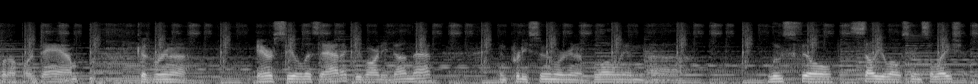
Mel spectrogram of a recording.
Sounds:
Music, Speech

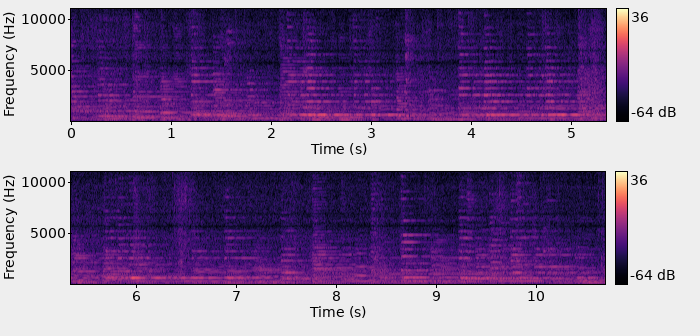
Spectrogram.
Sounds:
Musical instrument, Plucked string instrument, Music, Guitar

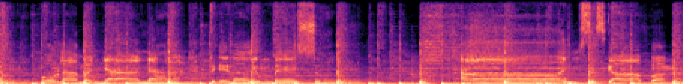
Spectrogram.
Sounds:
Music

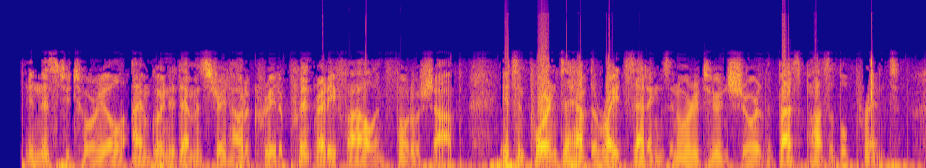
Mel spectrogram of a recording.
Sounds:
Speech

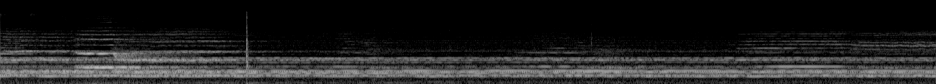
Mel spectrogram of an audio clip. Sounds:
Choir, Music

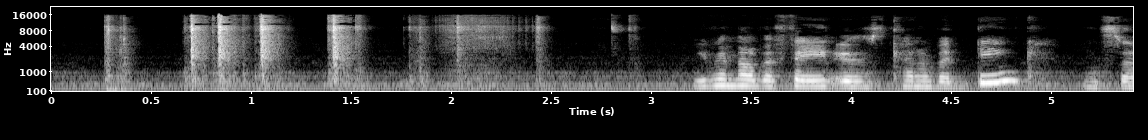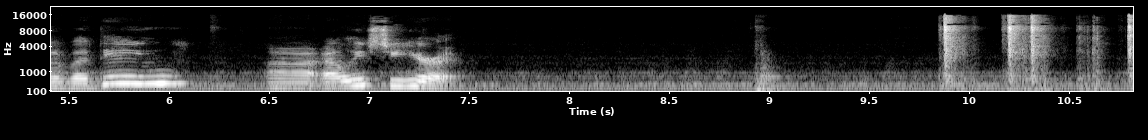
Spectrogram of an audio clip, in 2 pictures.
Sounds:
typing on typewriter

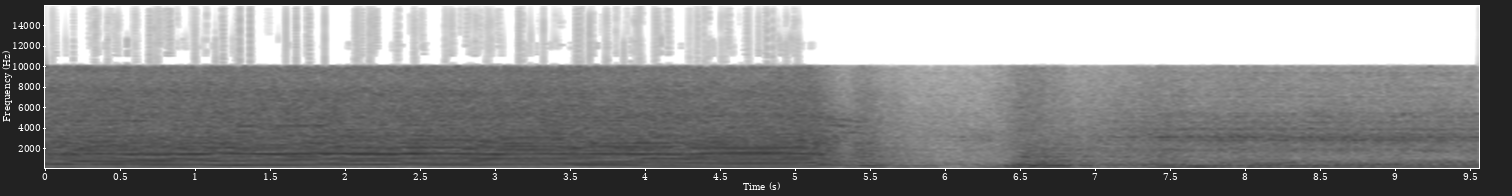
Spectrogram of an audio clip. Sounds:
Idling, Engine

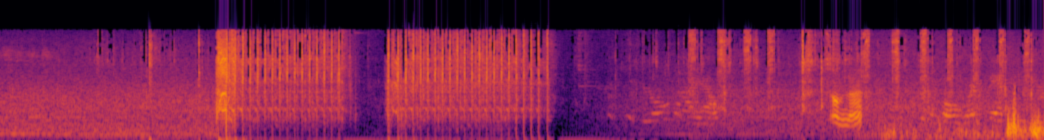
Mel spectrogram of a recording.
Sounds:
Speech

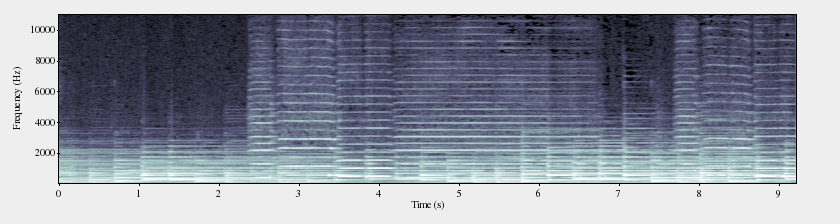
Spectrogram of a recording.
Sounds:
Music, Musical instrument, Violin

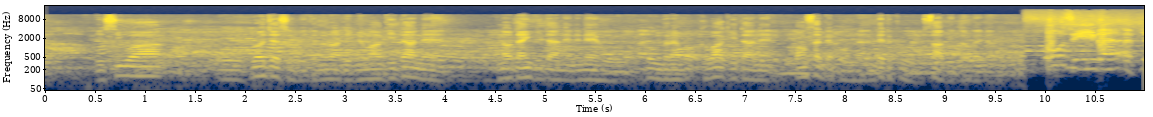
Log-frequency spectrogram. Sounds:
Music, Speech

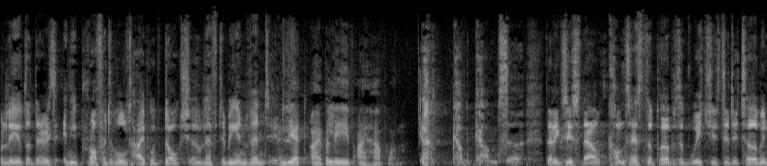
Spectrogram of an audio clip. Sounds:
Speech

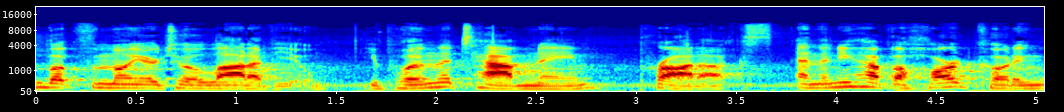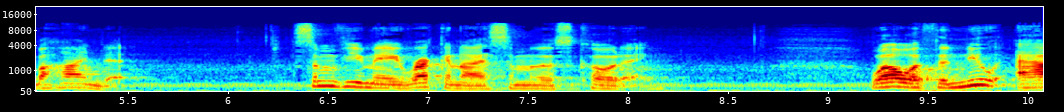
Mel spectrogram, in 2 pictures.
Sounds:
Speech

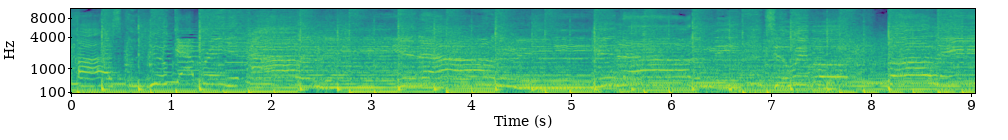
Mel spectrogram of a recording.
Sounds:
Music

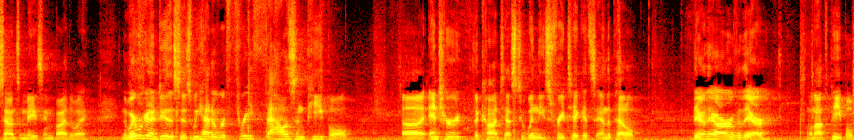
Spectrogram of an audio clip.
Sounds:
Speech

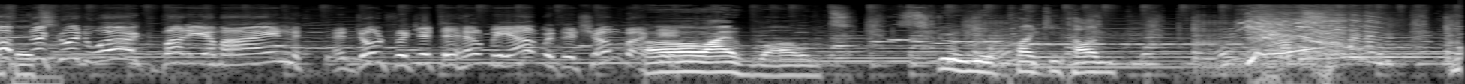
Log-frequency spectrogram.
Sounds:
Music, Speech

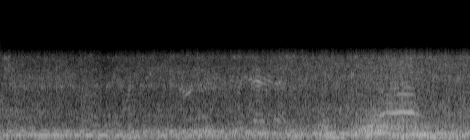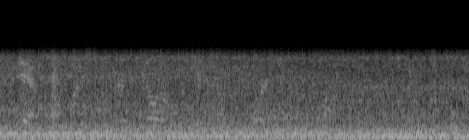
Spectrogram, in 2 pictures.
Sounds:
Speech

